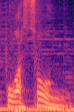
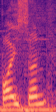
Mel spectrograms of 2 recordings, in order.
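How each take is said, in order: First: The word is pronounced the French way. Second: The word is pronounced the English way. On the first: The speaker calls it wrong. "se afrancesó y dijo Poisson" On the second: The speaker calls it right. "en vez de decir Poison"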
